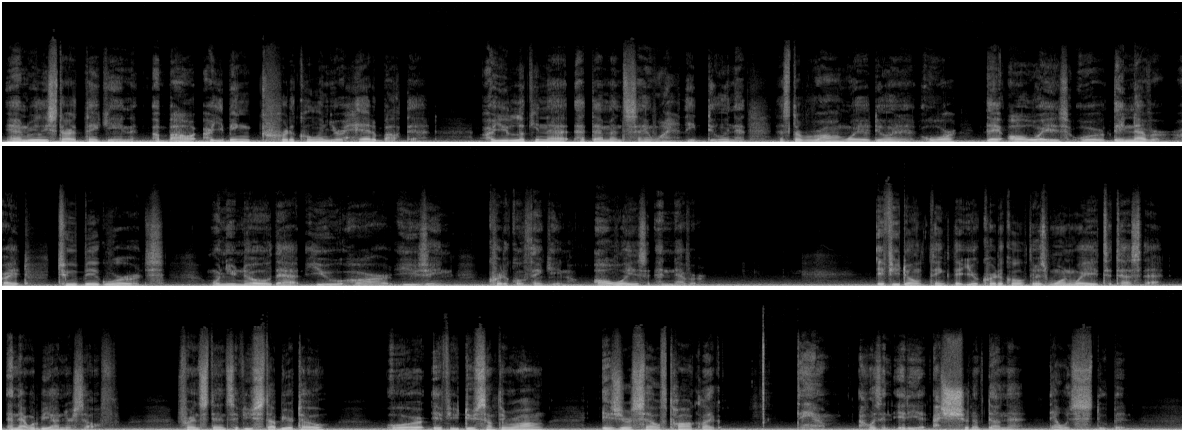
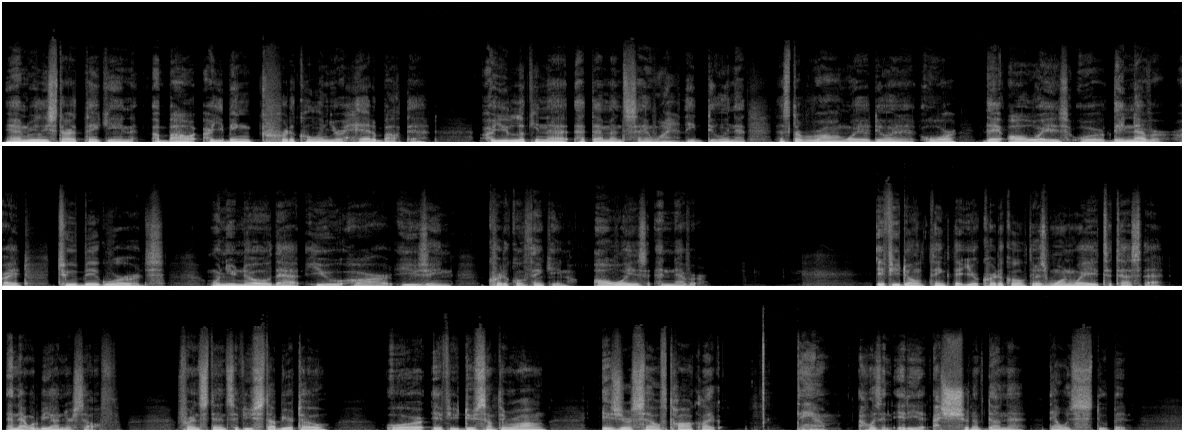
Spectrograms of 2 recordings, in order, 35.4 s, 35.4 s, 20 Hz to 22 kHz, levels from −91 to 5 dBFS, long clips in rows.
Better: second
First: low rumble; noticeable; throughout; 15 dB below the speech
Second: none

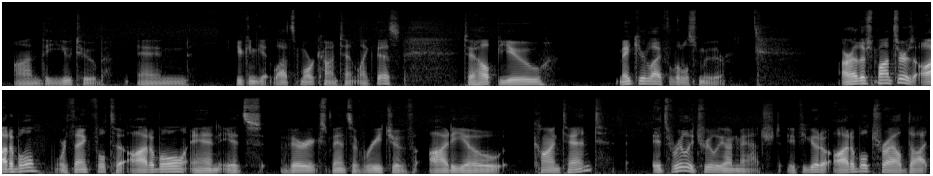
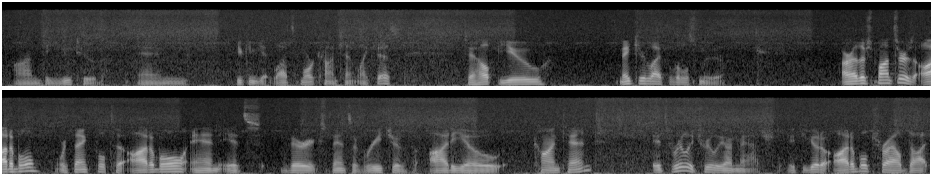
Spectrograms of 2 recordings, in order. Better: first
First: hiss; faint; throughout; 30 dB below the speech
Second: hiss; loud; throughout; 8 dB below the speech

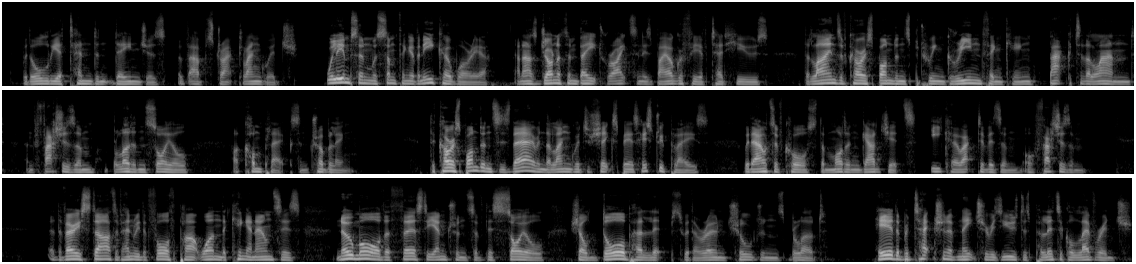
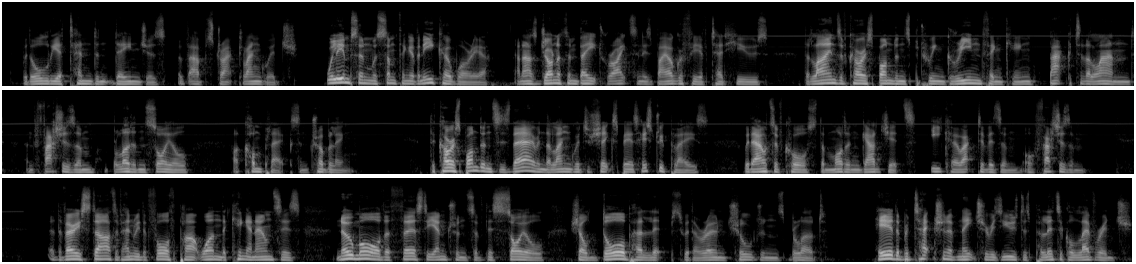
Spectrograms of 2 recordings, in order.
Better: first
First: none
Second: high-pitched whine; faint; from 7 to 23 s; 4 kHz, 25 dB below the speech

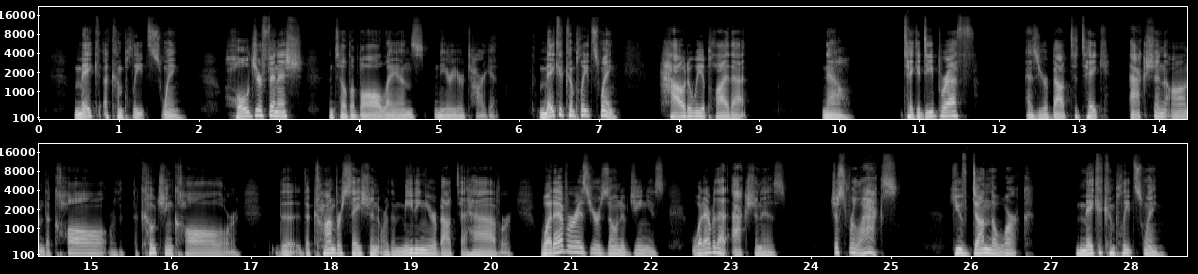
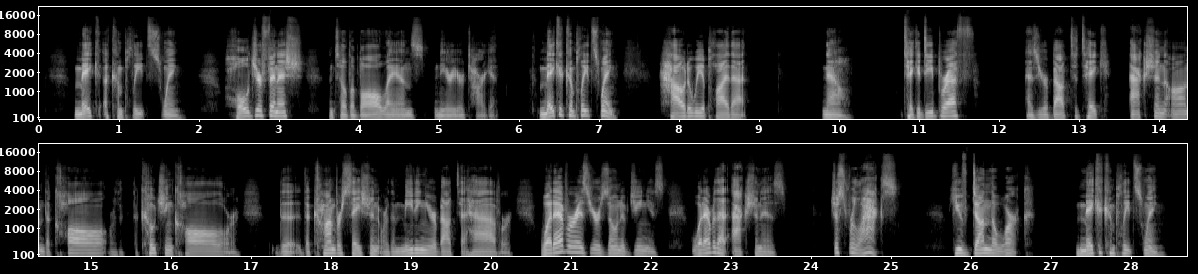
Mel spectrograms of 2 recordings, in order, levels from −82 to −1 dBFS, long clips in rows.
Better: first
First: none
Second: thin; somewhat; fading below 500 Hz

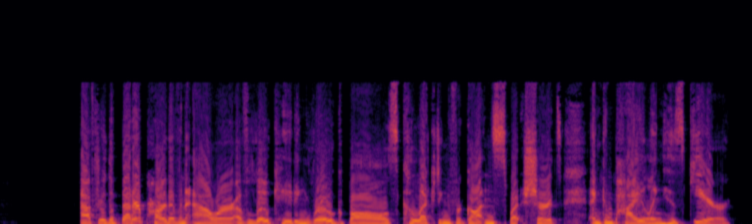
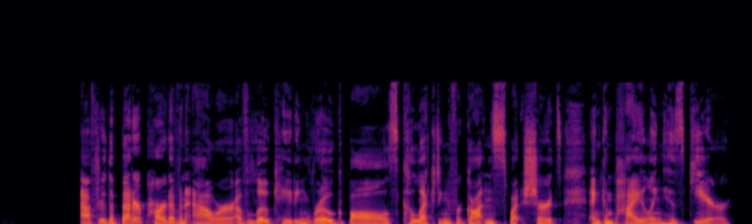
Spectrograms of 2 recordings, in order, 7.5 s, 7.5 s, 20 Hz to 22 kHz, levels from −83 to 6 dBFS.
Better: second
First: distortion; heavy; 12% of the sound clipped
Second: none

